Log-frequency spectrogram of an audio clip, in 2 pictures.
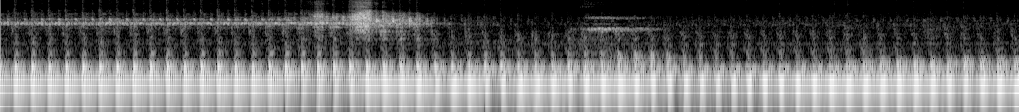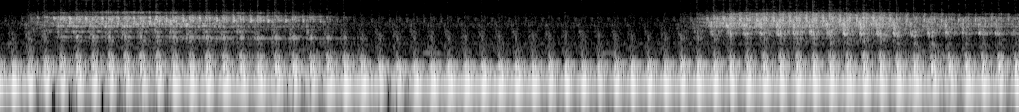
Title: Valve clearance or engine knock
